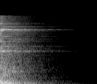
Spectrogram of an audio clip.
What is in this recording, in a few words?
Lay rail; interface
